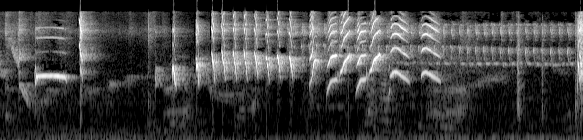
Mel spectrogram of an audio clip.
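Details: White-rumped shama singing tembakan rapat, a dense rapid-fire song: a few sharp whistles, then a quick string of high repeated notes and hooked slurs, trailing into a thin high trill.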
